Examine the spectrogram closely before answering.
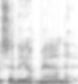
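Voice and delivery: ordinary delivery, nothing marked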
